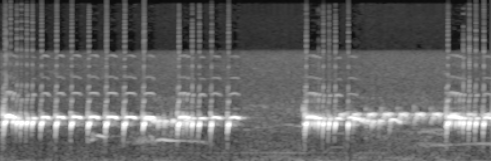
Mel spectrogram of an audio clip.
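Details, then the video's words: Zebra doves calling to rouse rivals into calling. Dense, overlapping runs of rapid clipped coos fill the first three seconds. After a brief quiet gap, further loud phrases follow. "Perkutut gacor dor, memancing emosi lawan bunyi"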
